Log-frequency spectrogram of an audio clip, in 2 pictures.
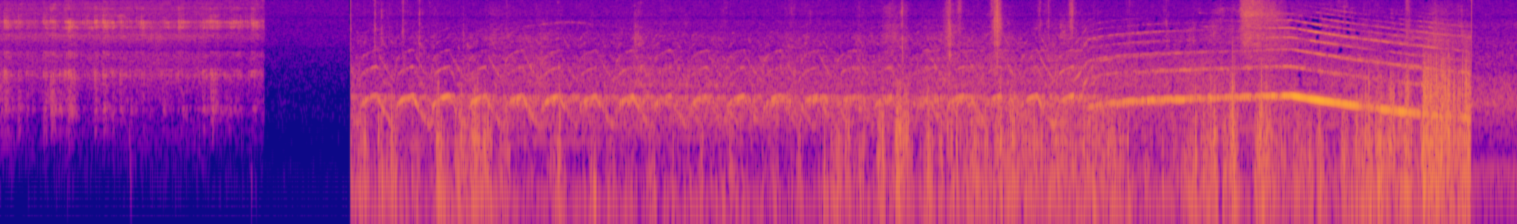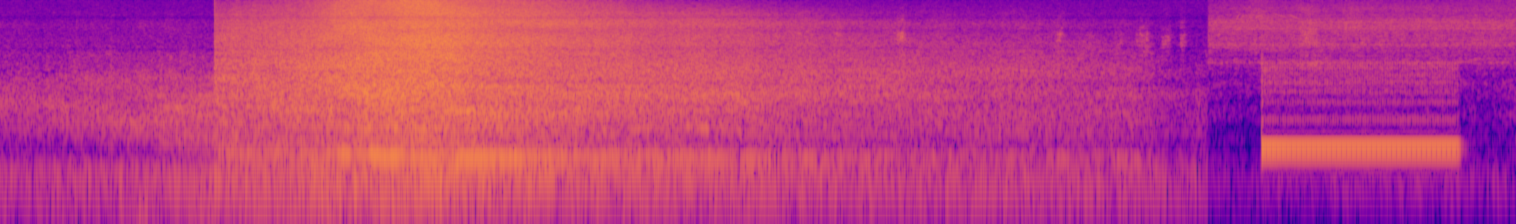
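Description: A siren-like wail that rises and falls in pitch, cut off suddenly about fifteen seconds in. It is followed by a long swelling whoosh of noise over a low held tone. Near the end, a steady two-second telephone tone sounds.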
